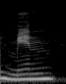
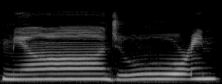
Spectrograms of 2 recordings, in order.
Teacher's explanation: اس کے بعد نون ساکن کے بعد جیم ہے۔ جیم حروف اخفا میں سے ہے تو یہاں اخفا یعنی غنہ کر کے پڑھیں گے، من نہیں بلکہ میاں جوعن۔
